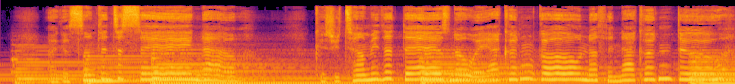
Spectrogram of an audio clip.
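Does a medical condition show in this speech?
No.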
